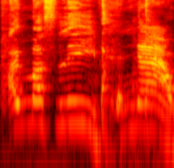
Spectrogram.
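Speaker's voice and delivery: high, loud, slow declaration; alarmed resolve. A narrator's reading. Trembling Jack deciding to flee, alarmed. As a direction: stress the urgency word by word. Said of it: "Jack trembled and shook".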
